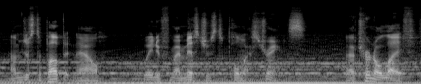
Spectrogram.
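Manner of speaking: ordinary talk, nothing marked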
